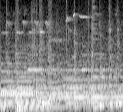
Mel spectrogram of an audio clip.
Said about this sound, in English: The birds and other animals that you hear are alive.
